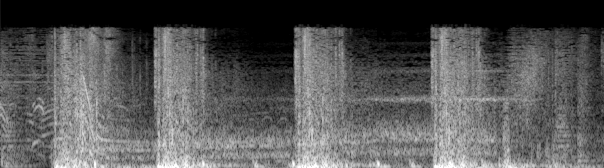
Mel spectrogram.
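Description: Gunfire in a shootout in the Western game Red Dead Redemption comes in four loud bursts of rapid shots, each a few seconds apart, with quieter ambience between them.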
